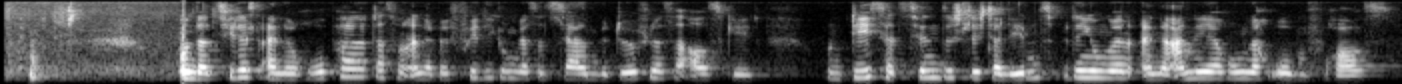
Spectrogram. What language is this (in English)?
German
